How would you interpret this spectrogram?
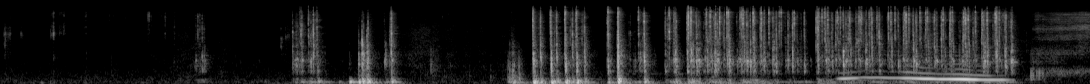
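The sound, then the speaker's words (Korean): Clatter of fingers typing on a computer keyboard, a few scattered keystrokes at first, then a long, dense run of rapid clicks, with a brief low tonal sweep near the end. “뭔가 키보드가 더 잘 눌리는 기분이에요.”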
